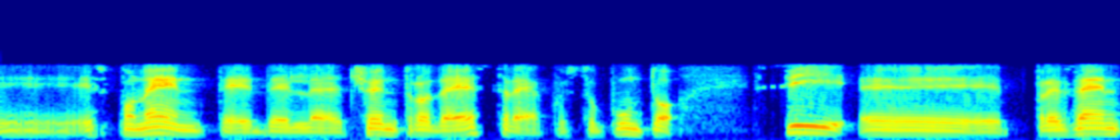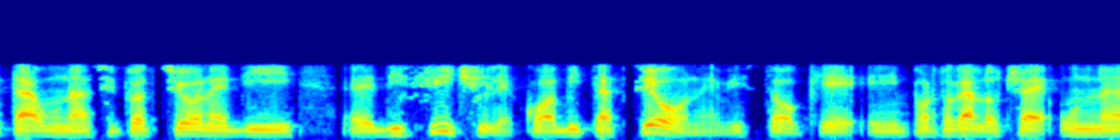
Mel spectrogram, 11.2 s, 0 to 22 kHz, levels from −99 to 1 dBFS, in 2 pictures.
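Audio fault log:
No faults are heard in this speech clip. The G.726 ADPCM telephone path keeps the sound within a narrow band that stops near 3.8 kHz, and the light codec damage fits the 32 kbit/s rate used by DECT cordless phones.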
